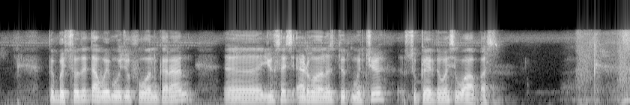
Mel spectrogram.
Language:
Kashmiri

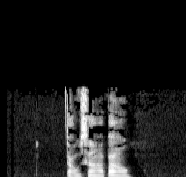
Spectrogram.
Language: Cantonese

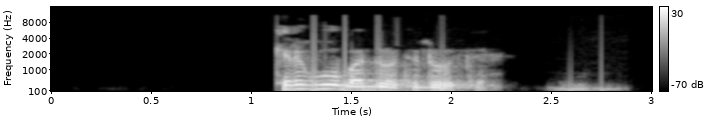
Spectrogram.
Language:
Nawdm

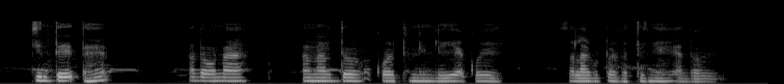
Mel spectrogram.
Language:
Santali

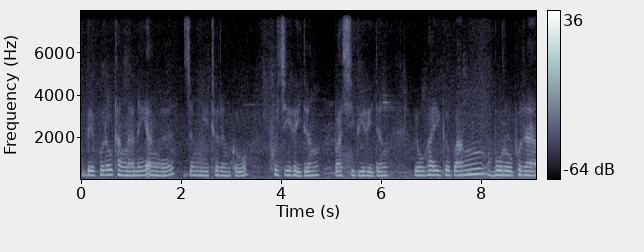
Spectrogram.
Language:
Bodo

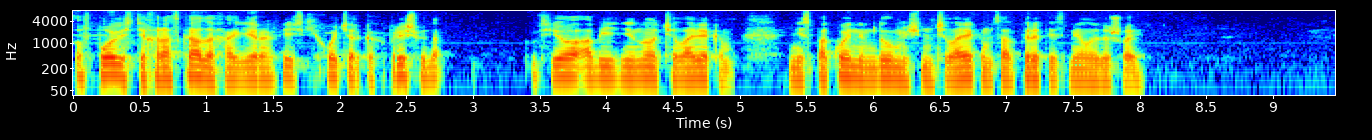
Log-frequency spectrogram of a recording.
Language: Russian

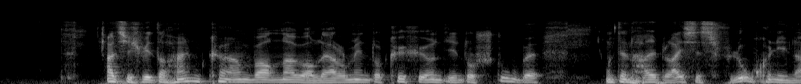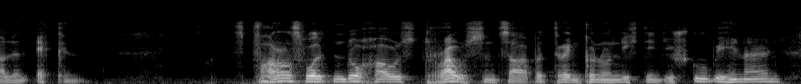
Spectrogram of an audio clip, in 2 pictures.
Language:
German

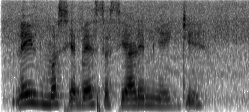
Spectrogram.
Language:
Kikuyu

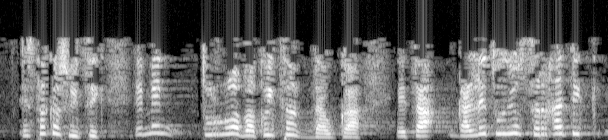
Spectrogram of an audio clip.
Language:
Basque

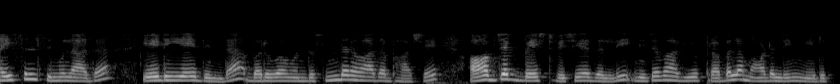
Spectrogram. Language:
Kannada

